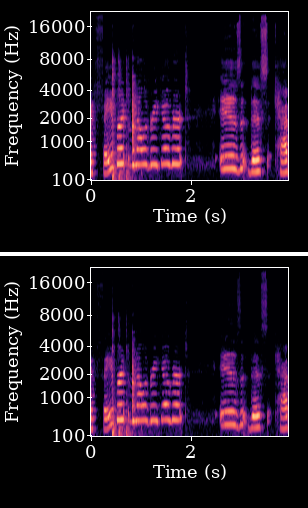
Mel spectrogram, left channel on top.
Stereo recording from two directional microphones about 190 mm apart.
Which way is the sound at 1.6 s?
15° left (ahead or behind).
